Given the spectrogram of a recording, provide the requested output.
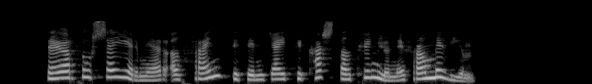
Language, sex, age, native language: Icelandic, female, 40-49, Icelandic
